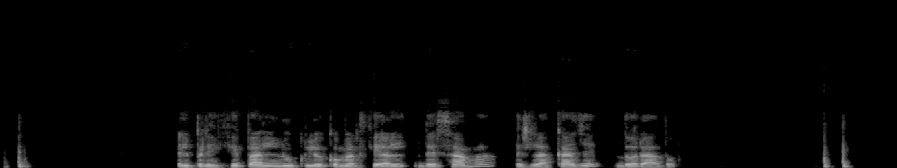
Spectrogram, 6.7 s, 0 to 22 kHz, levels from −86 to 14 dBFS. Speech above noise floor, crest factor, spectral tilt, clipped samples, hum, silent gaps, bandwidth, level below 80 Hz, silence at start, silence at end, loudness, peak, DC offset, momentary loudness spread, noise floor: 65 dB; 20 dB; -6 dB/octave; under 0.1%; none; 5.61-5.66 s, 5.77-5.81 s; 7.8 kHz; -66 dBFS; 0.05 s; 0.35 s; -24 LUFS; -6 dBFS; under 0.1%; 15 LU; -88 dBFS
